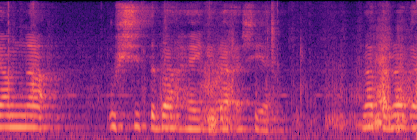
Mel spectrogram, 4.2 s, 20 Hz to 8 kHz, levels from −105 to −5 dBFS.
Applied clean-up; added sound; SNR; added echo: none; Zipper (clothing); 6 dB; reverberation time 2.9 s.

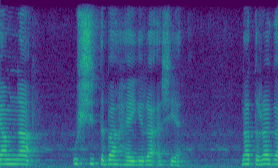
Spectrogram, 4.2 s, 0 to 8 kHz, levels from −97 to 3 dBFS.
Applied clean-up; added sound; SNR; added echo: none; none; none; none.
